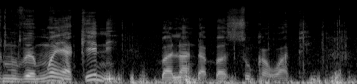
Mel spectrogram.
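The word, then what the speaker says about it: mouvement: Then it says move mwa yakini balanda basuka wapi. Move mwa, the spelling is movement, but it, in French they pronounce it as move mwa.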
